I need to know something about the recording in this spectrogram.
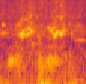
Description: SQUEEGEE

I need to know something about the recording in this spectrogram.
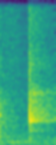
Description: BALL; IMPACTS

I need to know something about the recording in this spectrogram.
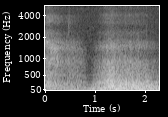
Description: BREATHE; PEOPLE

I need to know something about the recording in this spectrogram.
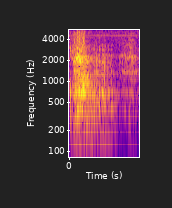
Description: growler; ANIMALS

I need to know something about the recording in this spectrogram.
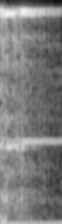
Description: bell bike; ALARMS

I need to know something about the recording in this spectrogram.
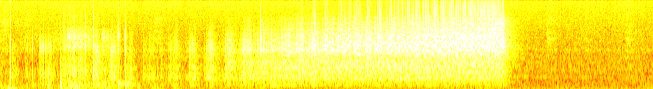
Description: SPIN COIN

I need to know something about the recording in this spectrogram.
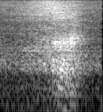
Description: HISS

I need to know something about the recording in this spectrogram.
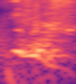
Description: exert; PEOPLE

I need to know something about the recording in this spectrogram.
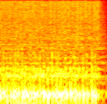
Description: DRUMROLL

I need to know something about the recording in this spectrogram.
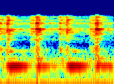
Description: TICK FAST; ALARMS

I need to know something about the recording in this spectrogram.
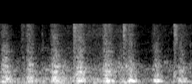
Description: RAIL STM; TRANSPOR

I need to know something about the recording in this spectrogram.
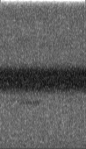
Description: CHIRRUP; ANIMALS

